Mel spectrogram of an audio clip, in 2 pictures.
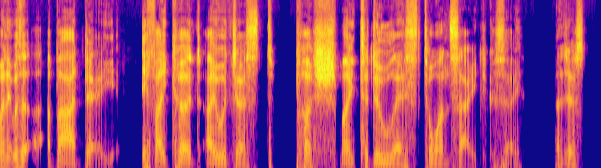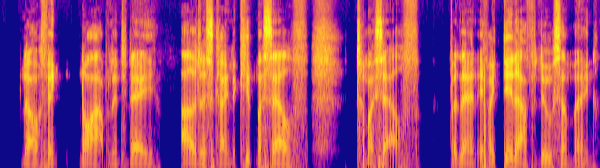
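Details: Man from South Wales, UK, who has had a stammer for as long as he can remember; stammer (stuttering).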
